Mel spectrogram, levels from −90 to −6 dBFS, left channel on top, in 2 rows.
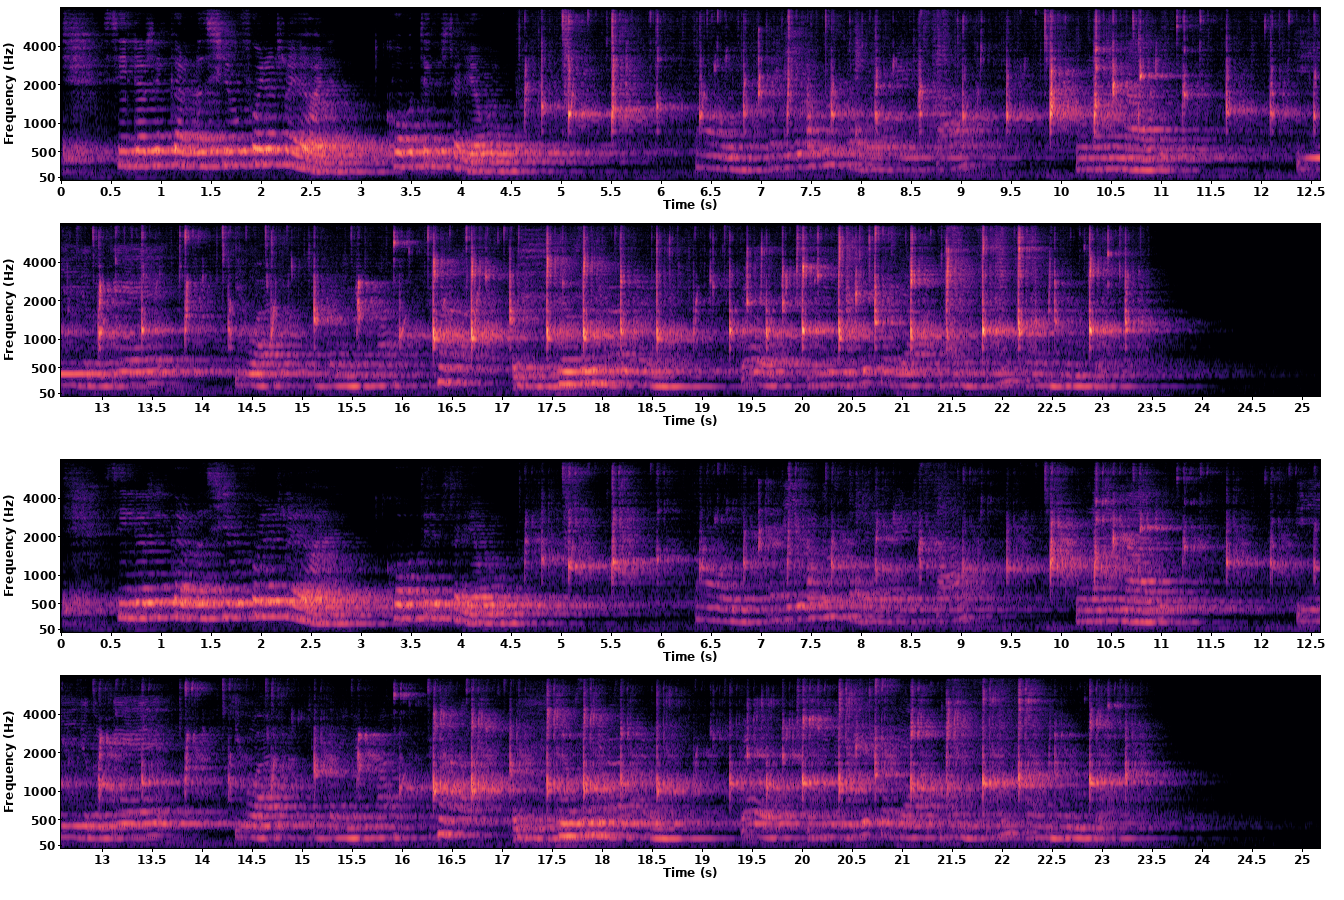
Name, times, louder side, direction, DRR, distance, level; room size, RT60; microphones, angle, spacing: voice 1, 0.0-2.8 3.3-4.5 17.1-18.0, left 1 dB, 50° left, 0 dB, 3.8 m, -34 dB
sound 1, 4.6-11.7 12.0-15.2 15.5-15.6 15.9-17.2 17.4-18.2 18.5-23.4, left 7 dB, 85° left, 1.7 m, -34 dB
voice 2, 6.3-9.1 10.1-11.1 12.3-13.7 14.3-16.8 17.1-23.3, left 1 dB, 5° right, -3 dB, 1.5 m, -43 dB
25.5 x 18.0 x 2.8 m, 2.4 s
head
